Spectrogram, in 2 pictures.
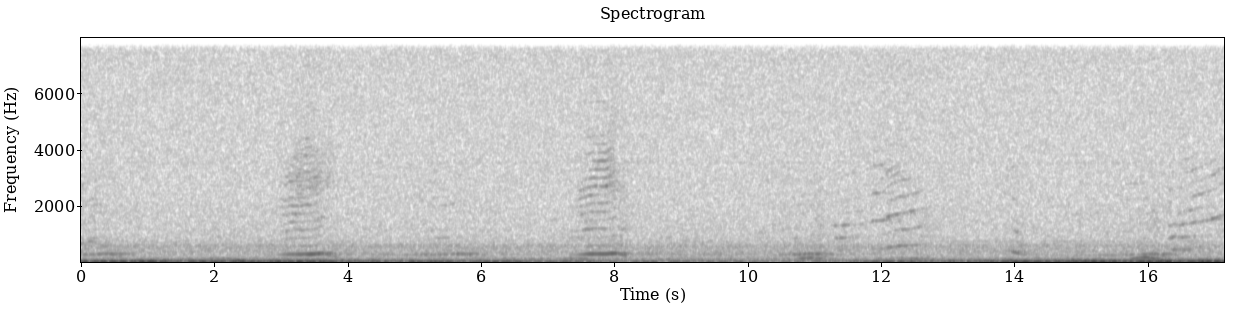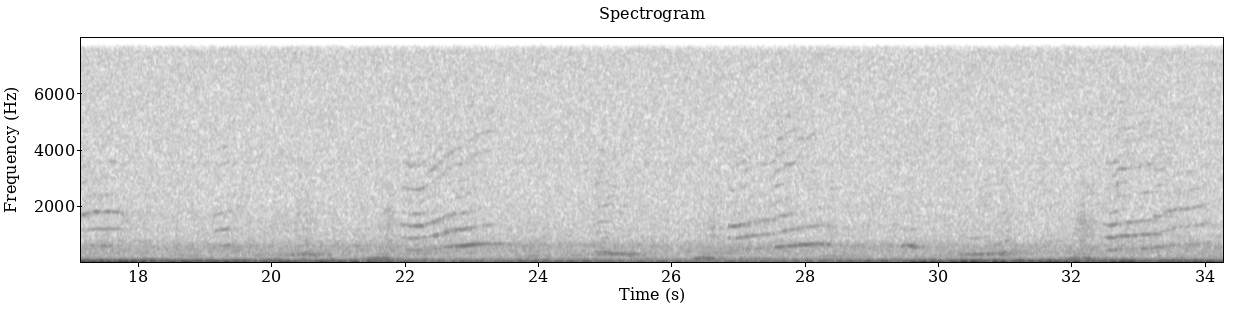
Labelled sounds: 0.3	0.5	humpback whale, 1.1 to 1.2 kHz
3.0	3.8	humpback whale, 1.5 to 2.1 kHz
7.5	8.1	humpback whale, 1.1 to 4.1 kHz
11.8	12.7	humpback whale, 1.1 to 3.6 kHz
16.3	17.9	humpback whale, 0.83 to 3.5 kHz
19.2	19.4	humpback whale, 1.1 to 1.3 kHz
21.9	23.1	humpback whale, 0.80 to 4.2 kHz
26.8	28.2	humpback whale, 0.80 to 1.8 kHz
32.5	34.1	humpback whale, 0.83 to 3.5 kHz

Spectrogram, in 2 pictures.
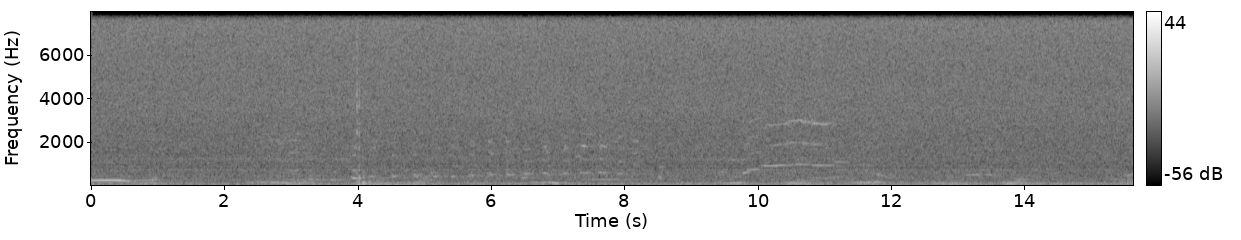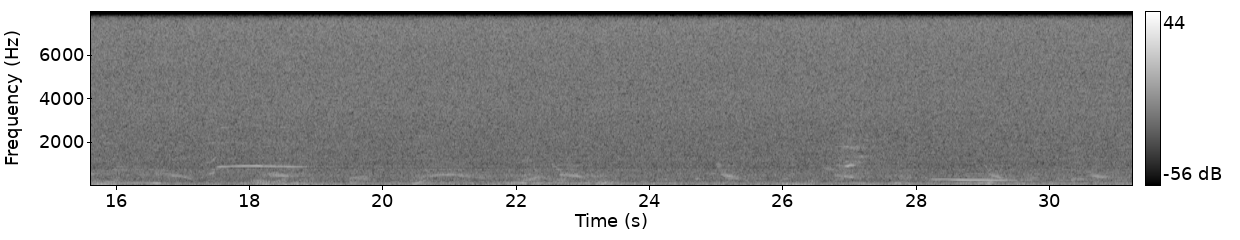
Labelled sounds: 10.0	11.1	humpback whale, 0.86 to 3.1 kHz
17.5	18.8	humpback whale, 0.80 to 0.99 kHz
26.9	27.2	humpback whale, 1.7 to 1.9 kHz

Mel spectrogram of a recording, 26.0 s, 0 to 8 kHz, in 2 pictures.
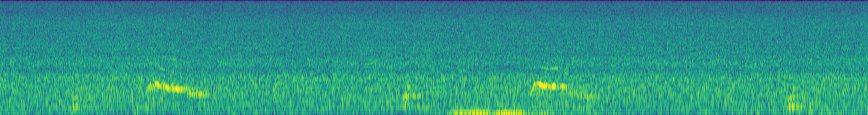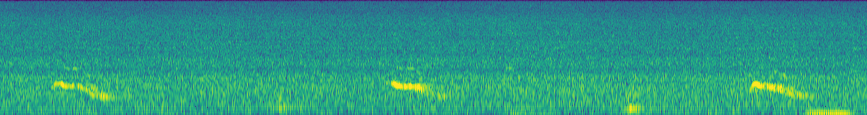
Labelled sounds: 8.1	8.4	humpback whale, 1.2 to 1.3 kHz

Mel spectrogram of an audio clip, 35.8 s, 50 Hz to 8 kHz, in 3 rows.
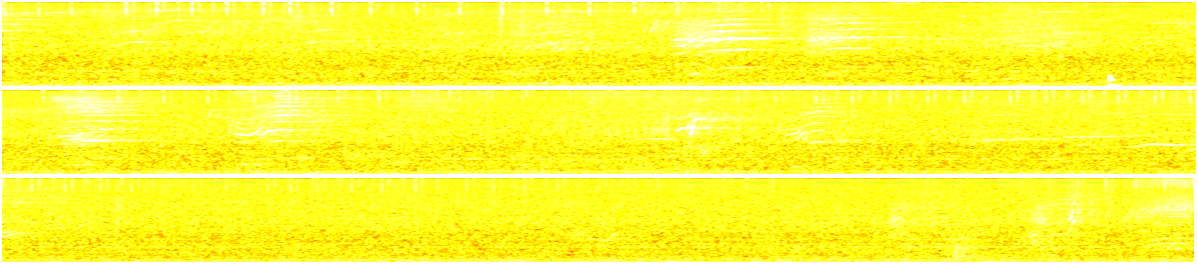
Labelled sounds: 6.4	8.7	killer whale, southern resident, 0.68 to 7.8 kHz
18.4	19.2	killer whale, southern resident, 0.80 to 4.0 kHz
34.0	34.7	killer whale, southern resident, 0.75 to 4.6 kHz

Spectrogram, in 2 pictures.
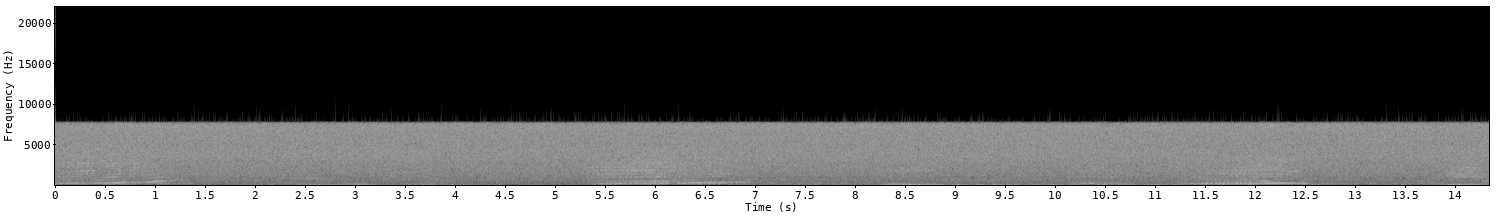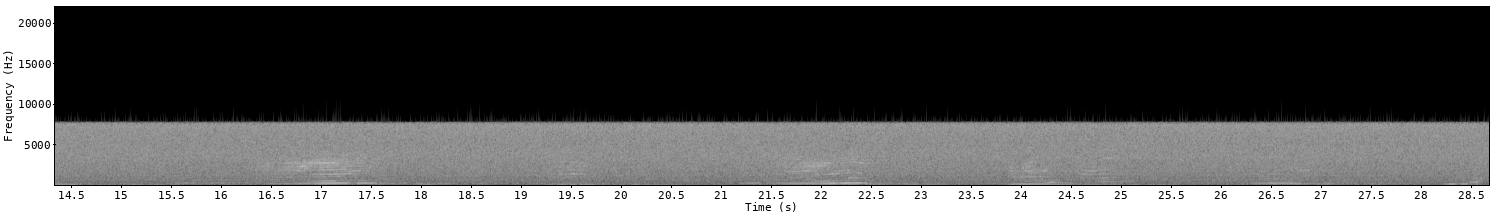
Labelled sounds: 0.2	0.4	humpback whale, 1.8 to 1.9 kHz
5.7	6.0	humpback whale, 1.8 to 1.9 kHz
12.0	12.4	humpback whale, 1.2 to 1.5 kHz
14.0	14.3	humpback whale, 0.96 to 1.2 kHz
16.6	17.4	humpback whale, 1.3 to 3.0 kHz
19.4	19.7	humpback whale, 1.3 to 1.5 kHz
21.6	22.3	humpback whale, 1.3 to 2.8 kHz
24.0	24.3	humpback whale, 0.96 to 1.1 kHz
24.6	24.9	humpback whale, 1.8 to 2.0 kHz

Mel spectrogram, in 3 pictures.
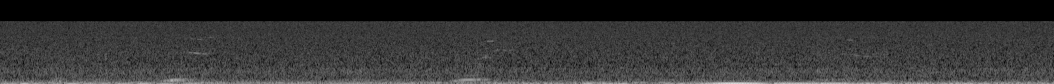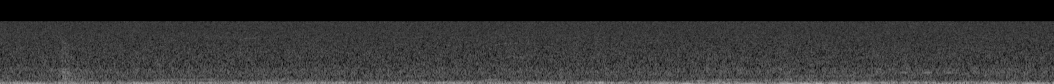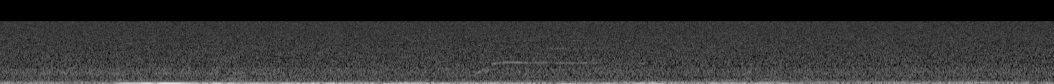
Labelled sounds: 26.0	26.4	humpback whale, 0.93 to 1.1 kHz

